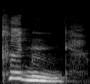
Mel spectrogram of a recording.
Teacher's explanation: Ao invés de dizer couldn't, faz couldn't. Quando A língua chega no céu da boca pro D, já puxa um N para dentro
